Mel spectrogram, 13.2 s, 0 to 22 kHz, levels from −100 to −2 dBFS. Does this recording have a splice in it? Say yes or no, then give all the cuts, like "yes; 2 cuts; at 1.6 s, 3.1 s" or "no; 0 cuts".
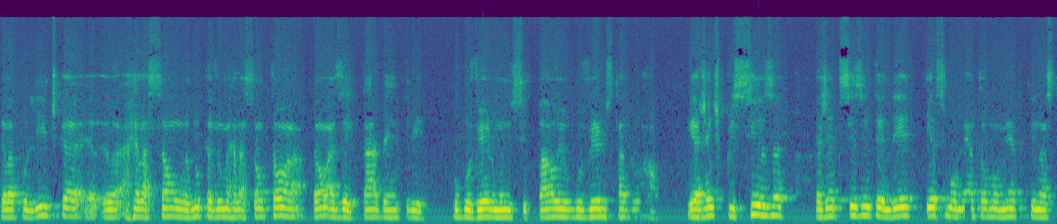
yes; 1 cut; at 11.5 s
